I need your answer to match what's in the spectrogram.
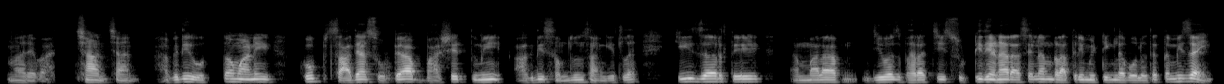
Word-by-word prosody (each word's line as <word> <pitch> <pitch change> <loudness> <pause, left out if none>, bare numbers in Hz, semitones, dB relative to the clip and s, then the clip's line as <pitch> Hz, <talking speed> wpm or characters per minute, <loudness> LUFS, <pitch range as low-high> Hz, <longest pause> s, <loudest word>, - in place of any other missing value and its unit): अरे 90 -2 -7
वाह. 80 -2 -12 0.2
छान, 105 -3 0
छान. 95 -3 -8 0.3
अगदी 120 +4 -1
उत्तम 120 +4 0
आणि 120 0 +3 0.3
खूप 135 +1 0
साध्या, 115 +5 +3
सोप्या 120 +2 +3 0.2
भाषेत 90 +8 -3
तुम्ही 225 +2 +2 0.2
अगदी 120 - -3
समजून 105 -1 -4
सांगितलं, 95 +3 -6 0.4
की 135 +2 +3
जर 135 0 +5
ते 125 - +3 0.5
अ, 95 - -14
मला 105 +3 +2 0.4
दिवसभराची 110 0 +1
सुट्टी 115 +2 -4
देणार 115 -1 +6
असेल 110 +3 -1
आणि 120 -1 +1
रात्री 115 - +1
मीटिंगला 110 -1 0
बोलवतात, 100 +1 -1
तर - - -1
मी 135 +2 -1
जाईन 125 - +4
110 Hz, 150 wpm, -23 LUFS, 100-125 Hz, 0.5 s, देणार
